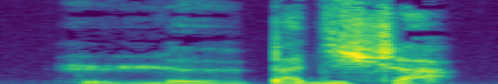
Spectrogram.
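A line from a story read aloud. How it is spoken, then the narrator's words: Terrified stammer. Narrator (French): balbutiai-je, terrorisé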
